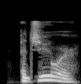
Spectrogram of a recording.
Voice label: "Adjure", English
